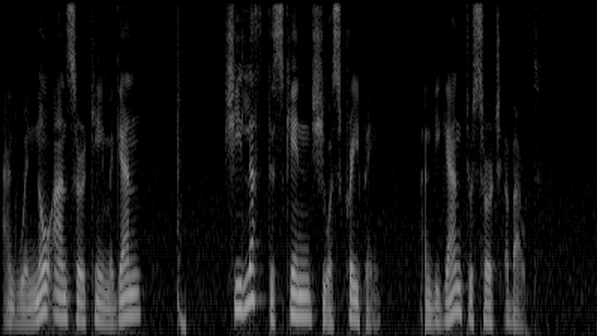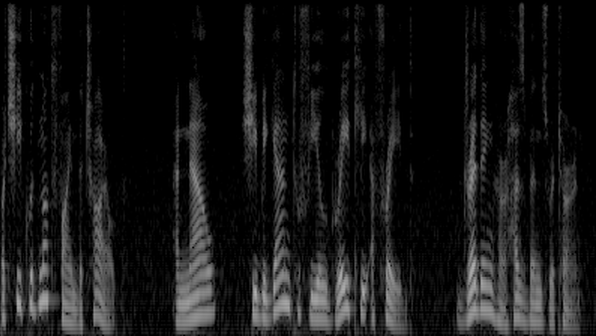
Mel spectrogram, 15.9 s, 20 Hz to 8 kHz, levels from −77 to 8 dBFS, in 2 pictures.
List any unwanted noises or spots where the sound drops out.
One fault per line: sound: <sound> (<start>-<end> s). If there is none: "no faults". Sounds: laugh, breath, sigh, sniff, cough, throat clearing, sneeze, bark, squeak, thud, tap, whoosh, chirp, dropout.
sound: thud (2.4-2.5 s)
sound: dropout (5.6-5.7 s)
